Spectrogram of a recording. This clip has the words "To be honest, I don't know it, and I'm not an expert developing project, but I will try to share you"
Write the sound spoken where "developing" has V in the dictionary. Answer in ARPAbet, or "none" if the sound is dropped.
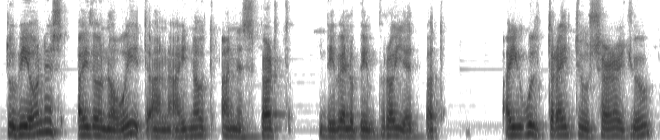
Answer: B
